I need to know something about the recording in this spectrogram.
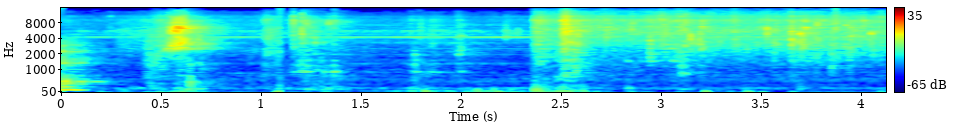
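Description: Sliced garlic tipped from a wooden chopping board into hot olive oil in a frying pan, sizzling, with a few light knocks of the board and pan.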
